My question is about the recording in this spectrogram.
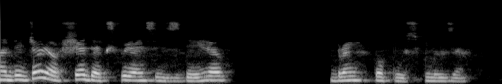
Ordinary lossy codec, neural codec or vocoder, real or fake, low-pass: none; none; real; none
